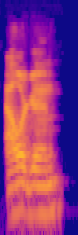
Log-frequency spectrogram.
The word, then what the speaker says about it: Allergan: And he's participated in multiple FDA clinical breast studies and has been a consultant and speaker for Allergan.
